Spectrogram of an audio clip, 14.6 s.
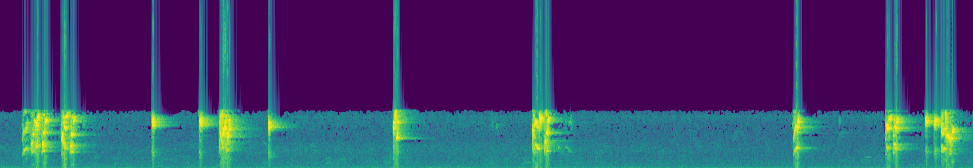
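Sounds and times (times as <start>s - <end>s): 
bird chirping: 0.3s - 1.4s, 2.3s - 4.8s, 5.9s - 6.6s, 7.4s - 8.7s, 10.3s - 14.5s.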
